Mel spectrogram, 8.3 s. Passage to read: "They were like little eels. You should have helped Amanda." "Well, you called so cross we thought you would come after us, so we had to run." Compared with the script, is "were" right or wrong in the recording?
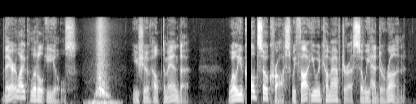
wrong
